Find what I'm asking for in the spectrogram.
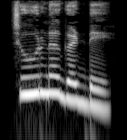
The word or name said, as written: ಚೂರ್ಣಗೆಡ್ಡೆ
